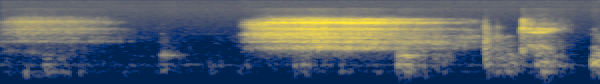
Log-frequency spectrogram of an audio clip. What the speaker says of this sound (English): Okay, take a deep breath.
